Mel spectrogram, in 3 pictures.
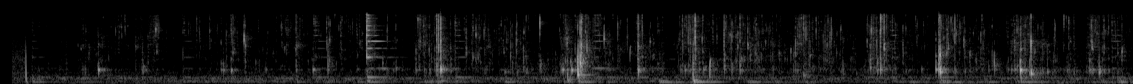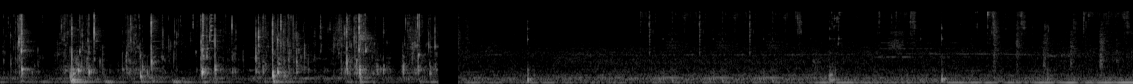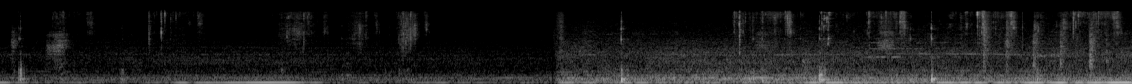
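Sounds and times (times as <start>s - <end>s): water splashing in glass bowl: 0.3s - 15.7s
low hum: 15.9s - 22.9s.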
